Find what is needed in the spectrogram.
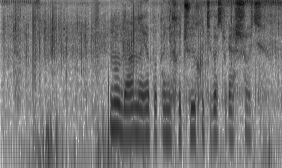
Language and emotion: Russian, neutral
